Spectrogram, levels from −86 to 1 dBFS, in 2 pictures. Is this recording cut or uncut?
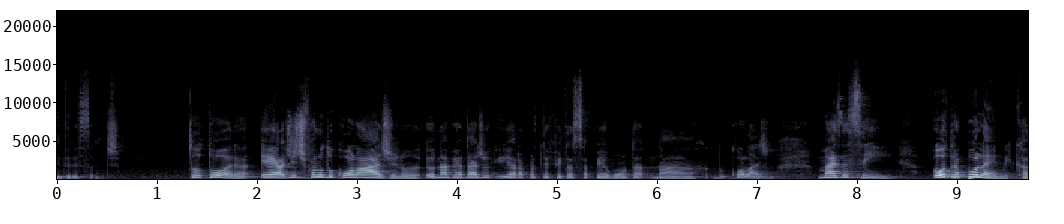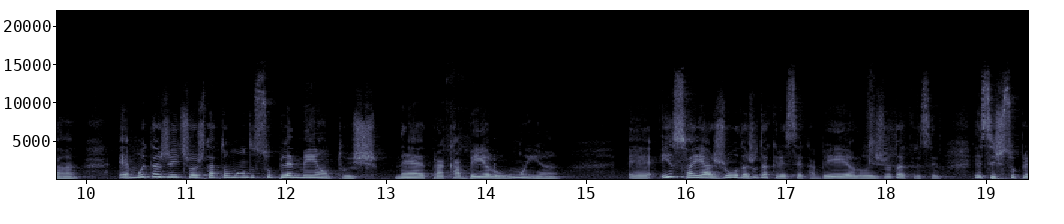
uncut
